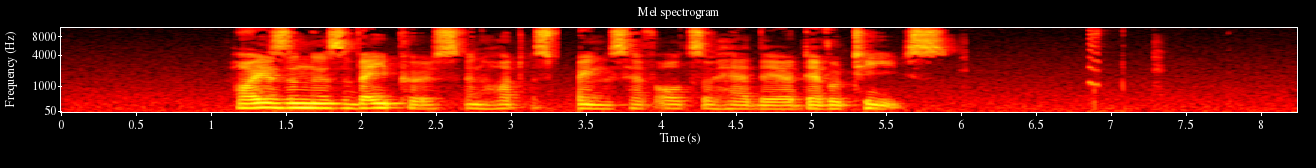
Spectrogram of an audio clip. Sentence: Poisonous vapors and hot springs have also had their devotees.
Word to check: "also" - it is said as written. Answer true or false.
true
